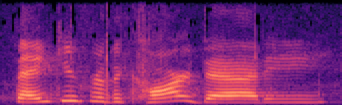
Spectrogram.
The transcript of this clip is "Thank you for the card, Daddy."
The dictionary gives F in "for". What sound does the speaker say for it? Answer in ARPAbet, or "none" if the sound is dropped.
F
